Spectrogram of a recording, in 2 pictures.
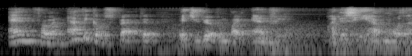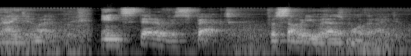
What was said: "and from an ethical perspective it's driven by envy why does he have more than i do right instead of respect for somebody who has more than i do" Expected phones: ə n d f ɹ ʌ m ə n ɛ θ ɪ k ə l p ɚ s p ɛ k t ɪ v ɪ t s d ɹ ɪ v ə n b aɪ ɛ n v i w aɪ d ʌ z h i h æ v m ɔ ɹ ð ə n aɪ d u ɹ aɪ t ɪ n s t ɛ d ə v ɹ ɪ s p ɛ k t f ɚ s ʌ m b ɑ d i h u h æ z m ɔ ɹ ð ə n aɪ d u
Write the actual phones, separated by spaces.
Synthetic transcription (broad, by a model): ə n f ɹ ʌ m ə n ɛ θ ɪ k p ɚ s p ɛ k t ɪ v ɪ t s d ɹ ɪ v ə n b aɪ ɛ n v i w aɪ d ʌ z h i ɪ v m ɔ ɹ ð ə n aɪ d u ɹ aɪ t ɪ n s t ɛ d ə v ɹ ɪ s p ɛ k t f ɚ s ʌ m b ɑ d i h u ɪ z m ɔ ɹ ð ə n aɪ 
